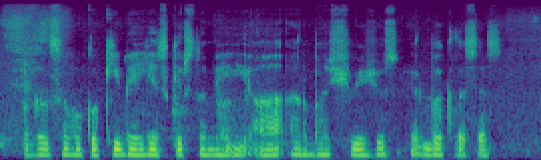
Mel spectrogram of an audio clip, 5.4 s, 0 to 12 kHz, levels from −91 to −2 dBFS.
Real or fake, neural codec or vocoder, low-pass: real; none; 10.8 kHz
